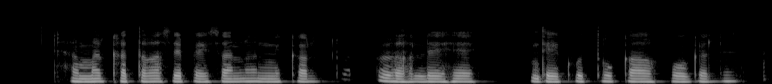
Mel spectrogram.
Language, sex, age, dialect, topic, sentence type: Magahi, male, 18-24, Central/Standard, banking, question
